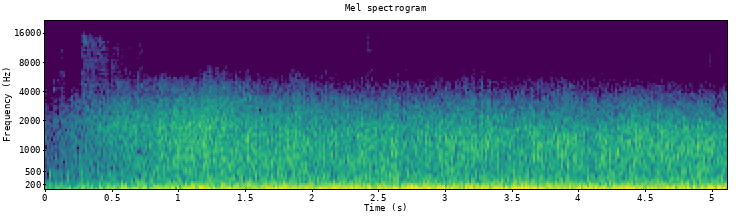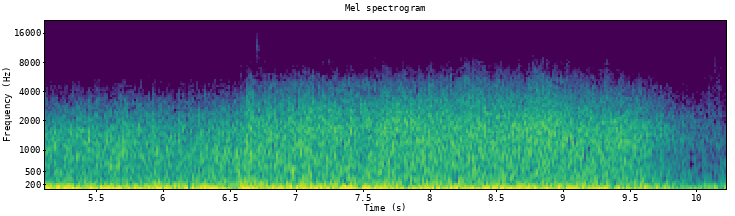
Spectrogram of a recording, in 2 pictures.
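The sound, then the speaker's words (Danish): A continuous, powerful volcanic eruption roars for the whole stretch, deep rumbling punctuated by dense crackling bursts and heavy booms, loud with no voices. “Det ulmer, det bulrer og brager.”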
